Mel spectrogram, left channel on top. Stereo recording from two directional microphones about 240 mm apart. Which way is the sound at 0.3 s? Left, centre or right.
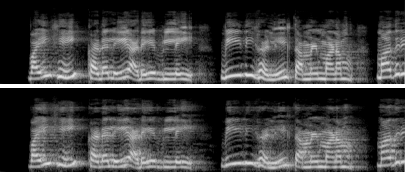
Left.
